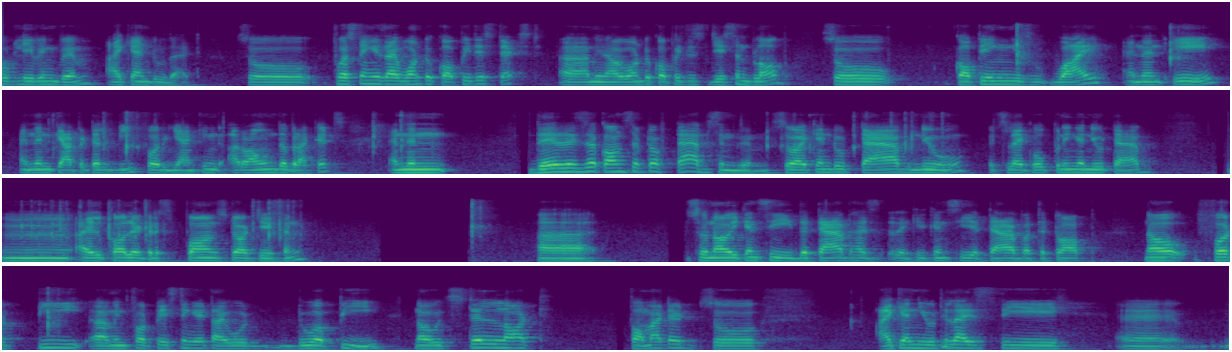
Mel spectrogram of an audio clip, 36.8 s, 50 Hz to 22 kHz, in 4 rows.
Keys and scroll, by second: 7.5 y, 8.6 a, 10.0 shift+b, 12.1 shift+;, 14.5-16.6 typing, 18.1-22.3 typing, 27.8 p, 30.8 typing.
